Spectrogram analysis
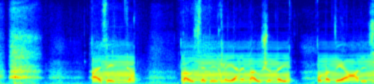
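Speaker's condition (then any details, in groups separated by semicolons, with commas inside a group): Laryngeal cancer with laryngectomy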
